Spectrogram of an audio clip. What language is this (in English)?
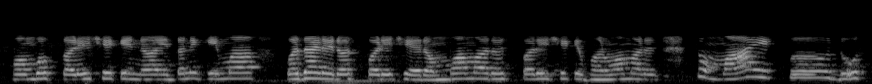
Gujarati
